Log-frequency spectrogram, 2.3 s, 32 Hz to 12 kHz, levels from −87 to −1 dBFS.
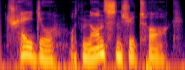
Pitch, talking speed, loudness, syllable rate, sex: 95 Hz, 155 wpm, -18 LUFS, 4.0 syllables/s, male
